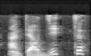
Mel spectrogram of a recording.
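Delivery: interdite closed on a crisp t sound; audible final T. Shown as a demonstration. Teacher giving the feminine singular, interdite with audible T. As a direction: let the last T of interdite be heard. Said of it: "on va entendre le T muet".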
